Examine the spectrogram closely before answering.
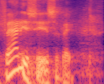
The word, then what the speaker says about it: Pharisees: 한번 발음해 보세요. Pharisees, 액센트가 Pharisees래요. 예, Scribes and Pharisees 그래요.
